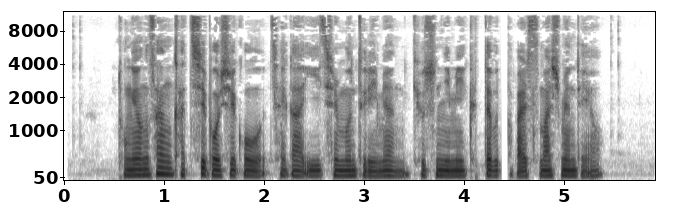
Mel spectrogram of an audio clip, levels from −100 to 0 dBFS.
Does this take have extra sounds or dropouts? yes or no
yes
